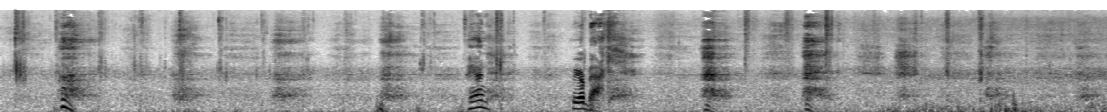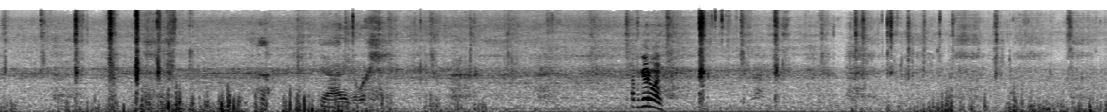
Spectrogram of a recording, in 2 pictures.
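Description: Footsteps crunch steadily along a gravel path.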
